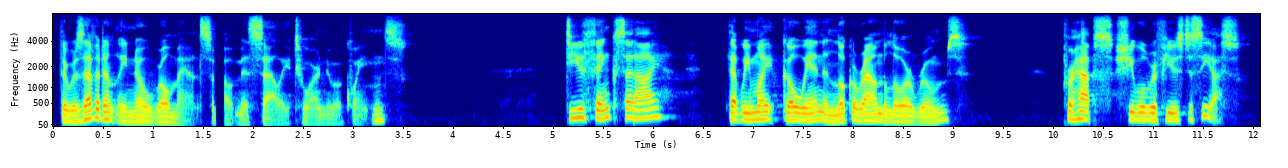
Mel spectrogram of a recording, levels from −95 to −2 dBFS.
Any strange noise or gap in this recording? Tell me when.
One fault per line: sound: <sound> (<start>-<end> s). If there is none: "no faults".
sound: dropout (1.6-1.7 s)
